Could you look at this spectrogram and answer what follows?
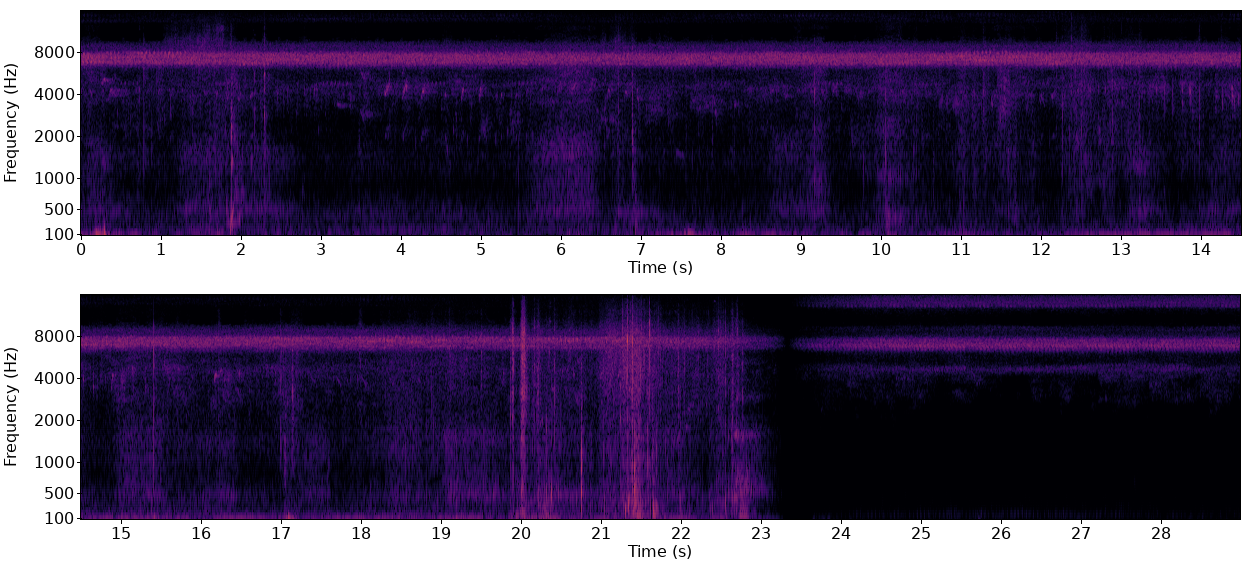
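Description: Steady high-pitched drone of insects, crickets or cicadas, with scattered clicks and knocks that are loudest about twenty seconds in. The sound drops out abruptly about twenty-three seconds in, then the insect drone returns.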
